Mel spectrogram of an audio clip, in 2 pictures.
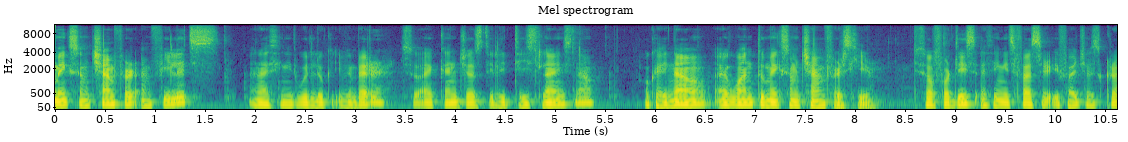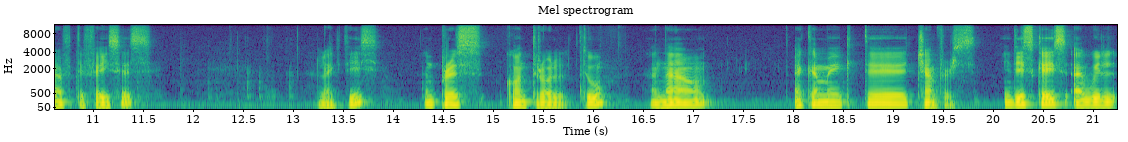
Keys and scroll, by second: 5.1 x, 8.8 3, 15.8 ctrl+2, 20.5 2.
